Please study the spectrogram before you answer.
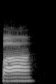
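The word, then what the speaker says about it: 八: It mimics the shape of the Chinese character for 8, which is Pa.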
